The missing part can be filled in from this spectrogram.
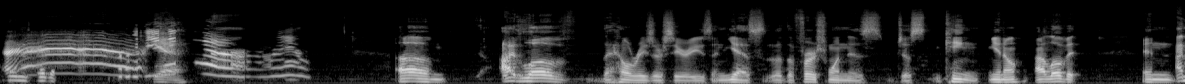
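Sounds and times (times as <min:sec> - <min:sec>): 
human voice imitating a cat meow: 0:00.0 - 0:03.1
speech: 0:00.1 - 0:03.1, 0:04.0 - 0:10.8, 0:11.4 - 0:11.8.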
